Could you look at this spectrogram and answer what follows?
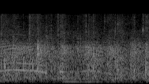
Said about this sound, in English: That's worth a clap.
